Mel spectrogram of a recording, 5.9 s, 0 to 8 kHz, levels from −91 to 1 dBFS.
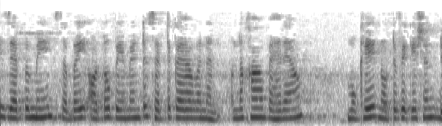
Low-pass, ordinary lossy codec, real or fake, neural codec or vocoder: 7.2 kHz; MP3, 24 kbps; fake; vocoder, 22.05 kHz, 80 mel bands, Vocos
